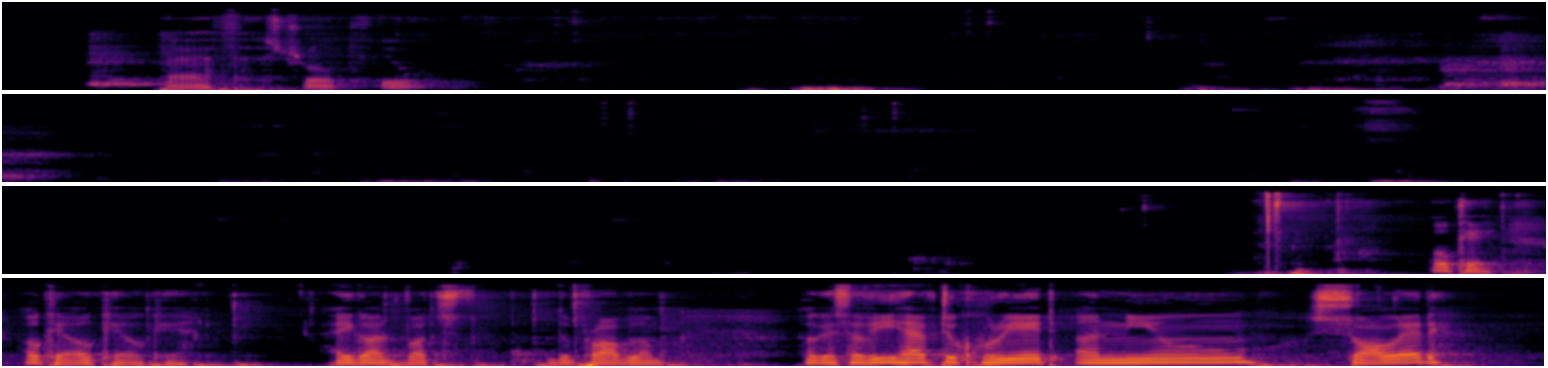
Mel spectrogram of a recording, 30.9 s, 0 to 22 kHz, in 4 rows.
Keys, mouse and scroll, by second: 2.7 click, 3.9 m, 4.1 m, 4.8 click, 10.4 click, 12.0 click, 21.0 click, 21.8 right click, 22.9 click, 23.6 ctrl+z, 27.3 right click, 29.9 click.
